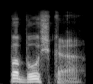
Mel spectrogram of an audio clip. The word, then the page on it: babushka: British English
